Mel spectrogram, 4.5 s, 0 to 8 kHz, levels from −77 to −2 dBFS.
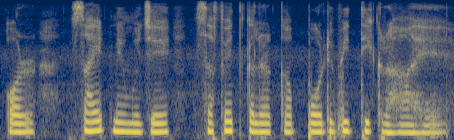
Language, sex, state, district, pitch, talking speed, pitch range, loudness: Hindi, female, Arunachal Pradesh, Lower Dibang Valley, 185 Hz, 160 wpm, 180-195 Hz, -14 LUFS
